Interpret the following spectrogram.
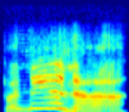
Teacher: an open A in an unaccented syllable will change to schwa, as in the word banana. So an A at the end of a word is always going to say the sound, which is the schwa sound.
